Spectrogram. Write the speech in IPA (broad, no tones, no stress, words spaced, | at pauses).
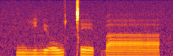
milʲowǀe ɓa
